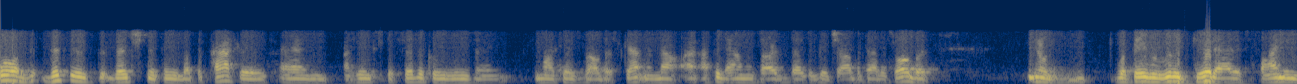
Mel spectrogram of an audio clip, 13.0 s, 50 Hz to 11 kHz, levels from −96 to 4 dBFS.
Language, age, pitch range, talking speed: English, 40-59, 100-120 Hz, 180 wpm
